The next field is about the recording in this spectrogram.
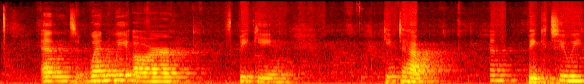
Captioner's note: mic cutting out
